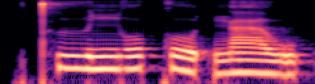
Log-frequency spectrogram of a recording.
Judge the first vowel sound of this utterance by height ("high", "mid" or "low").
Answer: high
